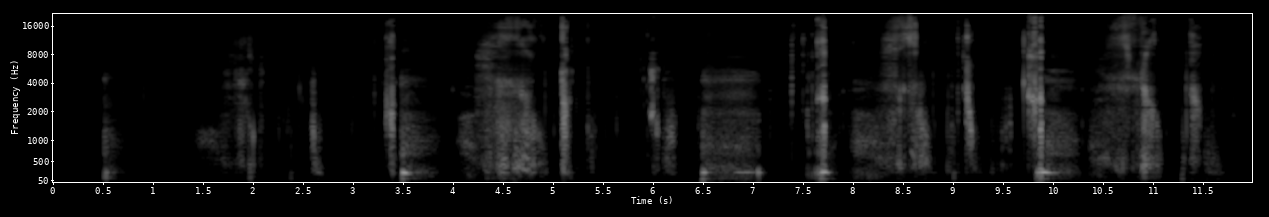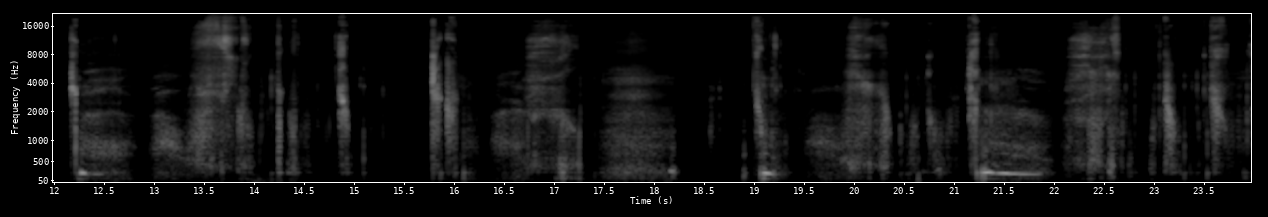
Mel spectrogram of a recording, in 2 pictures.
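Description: Wet tongue and saliva mouth sounds: many moist clicks, smacks and slurps in irregular bursts throughout, with no talking.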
